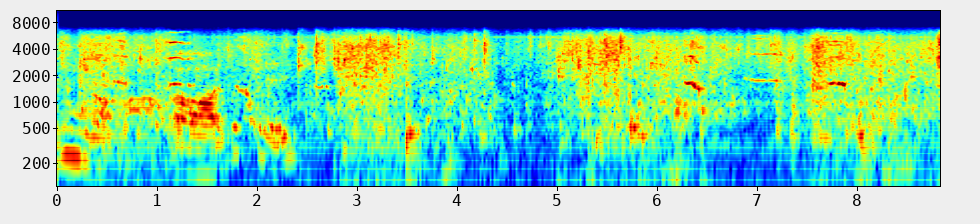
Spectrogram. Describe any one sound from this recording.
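Water splashes and sloshes in a bathtub.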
